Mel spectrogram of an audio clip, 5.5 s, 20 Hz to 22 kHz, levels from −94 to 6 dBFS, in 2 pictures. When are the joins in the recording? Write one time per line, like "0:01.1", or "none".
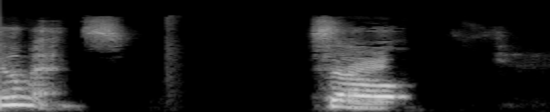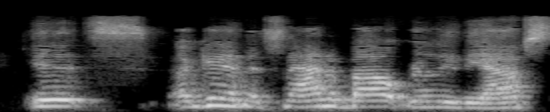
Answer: none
